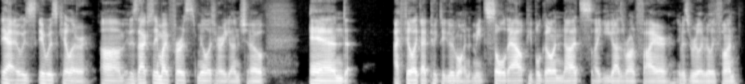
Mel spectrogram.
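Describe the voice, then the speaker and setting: A man hosting an interview, chatting in a relaxed, enthusiastic way and often saying "like". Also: low-pitched, moderate pace, smooth. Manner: enthusiastic, chatty, uses "like" a lot. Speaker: podcast host. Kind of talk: casual interview chat.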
